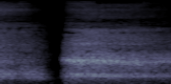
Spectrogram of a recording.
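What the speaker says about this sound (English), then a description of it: "start with simply a deep breath. Let's take one now." A single deep breath drawn in through the nose during a guided meditation session: a brief exhale, a short pause, then a long steady inhale, close and alone.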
